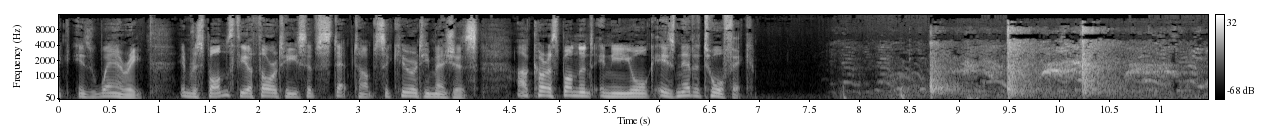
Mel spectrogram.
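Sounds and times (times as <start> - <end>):
speech: 0.0 - 7.0
panicked crowd voices and shouting: 7.7 - 11.4
gunshots in an enclosed space: 8.6 - 10.9.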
